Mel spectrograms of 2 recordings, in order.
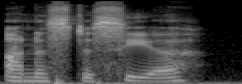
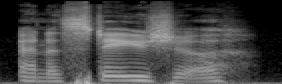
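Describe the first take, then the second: First: The name is said with a Greek pronunciation. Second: The name is said with a Russian pronunciation. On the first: "the Greek pronunciation is Anastasia" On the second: "the Russian Anastasia"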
